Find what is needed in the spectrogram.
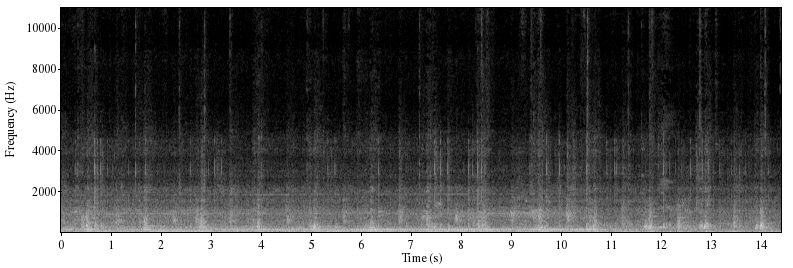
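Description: Inside a KiHa 54 diesel railcar on the move: the diesel engine's steady low drone, with frequent irregular creaks, knocks and rattles from the carriage. The engine drone drops away about eleven seconds in.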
